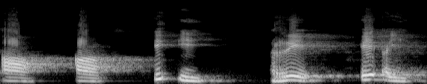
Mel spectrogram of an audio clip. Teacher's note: एक भी होट गोल नहीं हो रहा है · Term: अव्रतमुखी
